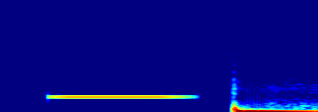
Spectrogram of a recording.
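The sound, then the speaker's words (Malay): A steady, mid-pitched phone line tone hums for about a second and a half as a call is ended, then cuts off; after a brief silence a sudden loud burst of rough, noisy rumble follows. “Rizal mematikan talian Sebaik saja mendengar perkabaran daripada ibunya”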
